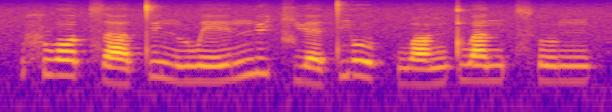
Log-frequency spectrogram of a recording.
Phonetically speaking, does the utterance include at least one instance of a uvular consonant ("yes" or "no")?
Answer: no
